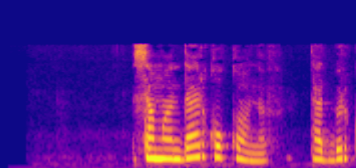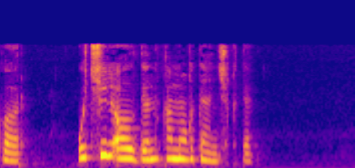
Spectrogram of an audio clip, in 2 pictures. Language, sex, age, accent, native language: Uzbek, female, 19-29, Samarqand, Uzbek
